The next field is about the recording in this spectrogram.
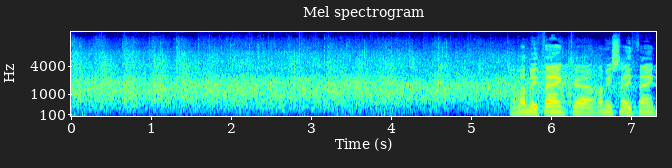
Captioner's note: applause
